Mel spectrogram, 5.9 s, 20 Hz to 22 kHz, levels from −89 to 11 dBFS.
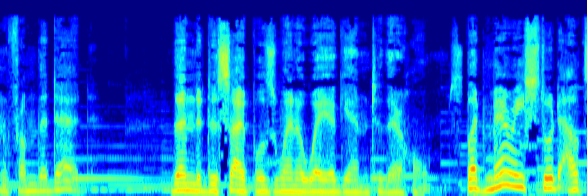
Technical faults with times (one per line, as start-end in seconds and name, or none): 4.55-4.62 damaged data in a compressed stream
